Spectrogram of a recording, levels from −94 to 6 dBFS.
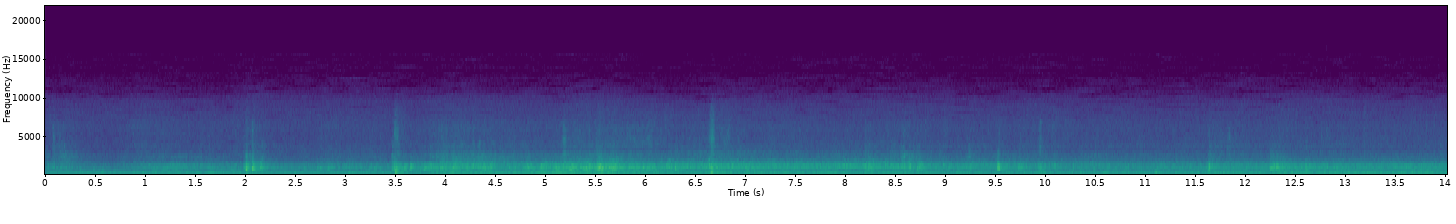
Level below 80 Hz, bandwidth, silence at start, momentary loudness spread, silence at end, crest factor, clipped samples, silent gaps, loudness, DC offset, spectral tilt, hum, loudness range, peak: -46 dBFS; 13 kHz; 0 s; 9 LU; 0 s; 20 dB; under 0.1%; none; -36 LUFS; under 0.1%; -6 dB/octave; none; 5 LU; -16 dBFS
